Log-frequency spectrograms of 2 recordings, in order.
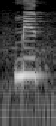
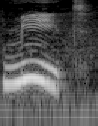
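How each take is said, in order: First: The vowel is said short. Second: The vowel is said long. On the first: The speaker calls it wrong. "you make a short sound with this colon at the end ... that would be wrong" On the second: The speaker calls it right. "It should be meat"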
